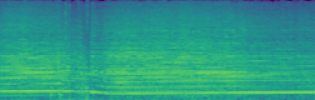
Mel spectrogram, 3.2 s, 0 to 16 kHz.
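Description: A Peugeot 206 XS rally car on the Santa Pellaia stage of the 2015 Rally Empordà drones loud and close from inside the cabin. The engine pitch dips briefly mid-run as it shifts gear, then holds steady under power.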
